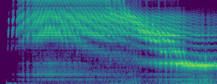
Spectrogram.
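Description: Synthesized logo sting: a few quick clicks, then a dense, shimmering electronic sweep that falls steadily in pitch and settles on a lower, fuller tone near the end.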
